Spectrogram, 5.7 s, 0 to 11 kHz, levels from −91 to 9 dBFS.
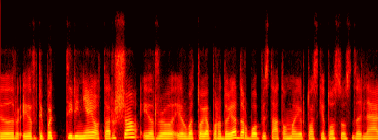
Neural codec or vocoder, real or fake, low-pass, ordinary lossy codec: codec, 16 kHz, 1 kbps, X-Codec, HuBERT features, trained on LibriSpeech; fake; 7.2 kHz; Opus, 32 kbps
